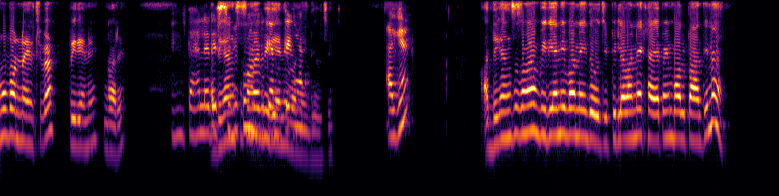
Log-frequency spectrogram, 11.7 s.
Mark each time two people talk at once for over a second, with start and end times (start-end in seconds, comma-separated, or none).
3.2-4.7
